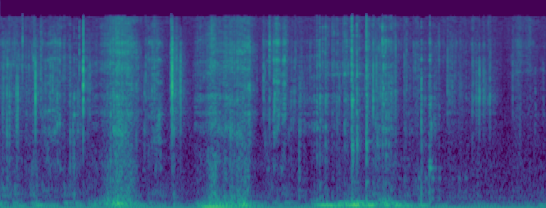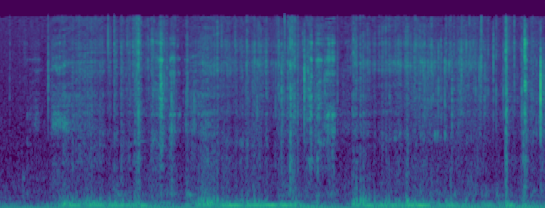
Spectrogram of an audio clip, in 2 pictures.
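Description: An oval, hand-sized, solid yellow bar of dry soap with a teal rim is held in the hand and shaved with a box-cutter blade, peeling off curls. Bursts of crisp, dry scraping and tearing come one after another, with bright, gritty edges and short clicks, over a low, muffled rumble.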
